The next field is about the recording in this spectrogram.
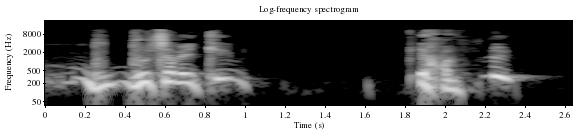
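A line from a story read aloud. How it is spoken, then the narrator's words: Stammered, wide-eyed. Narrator (French): balbutia-t-il les yeux écarquillés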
